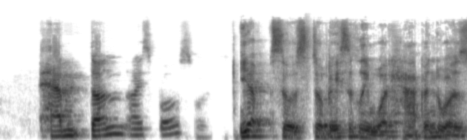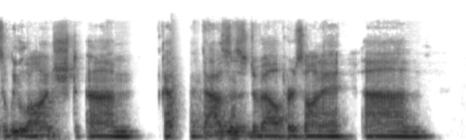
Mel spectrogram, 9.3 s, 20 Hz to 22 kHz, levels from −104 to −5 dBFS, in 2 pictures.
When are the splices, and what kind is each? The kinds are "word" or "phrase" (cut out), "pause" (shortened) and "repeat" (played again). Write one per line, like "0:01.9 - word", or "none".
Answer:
0:02.1 - pause
0:08.2 - pause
